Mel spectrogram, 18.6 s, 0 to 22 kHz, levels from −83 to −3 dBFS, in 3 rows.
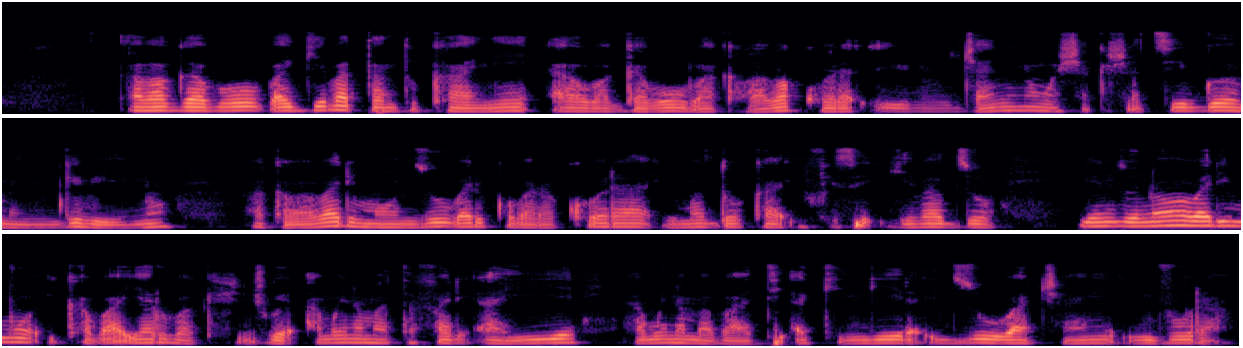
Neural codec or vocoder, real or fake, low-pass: none; real; 7.2 kHz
